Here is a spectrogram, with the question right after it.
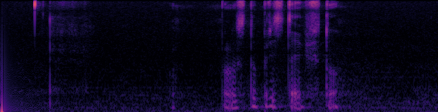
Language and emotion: Russian, sad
